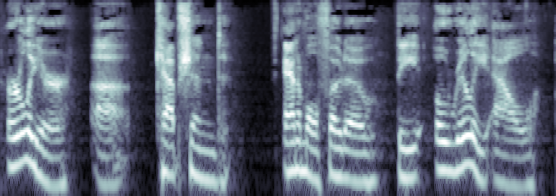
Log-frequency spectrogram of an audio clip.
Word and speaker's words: O RLY: So it looks like it's O'Reilly. That's yes. But it's spelled O RLY.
